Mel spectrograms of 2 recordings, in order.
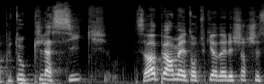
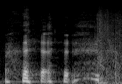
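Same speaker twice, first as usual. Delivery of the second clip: low, soft chuckle; amused chuckle; 3 semitones lower, 7 dB quieter than usual. Real, not acted. Caster reading what viewers write in the chat, amused chuckle. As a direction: chuckle quietly to yourself. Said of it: "Je rigole de ce que vous écrivez".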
